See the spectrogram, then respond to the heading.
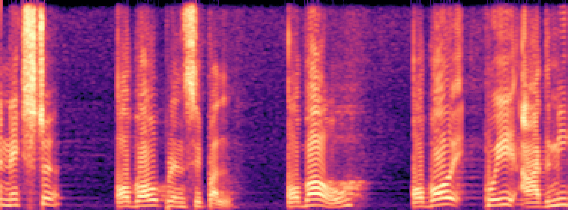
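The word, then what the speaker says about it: Aufbau: है ओ बाउ principle of बाउ नहीं पढ़ना अबो एफ को साइलेंट कर दो एफ समझो नहीं है और अब पढ़ो above above principal the vacant सब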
